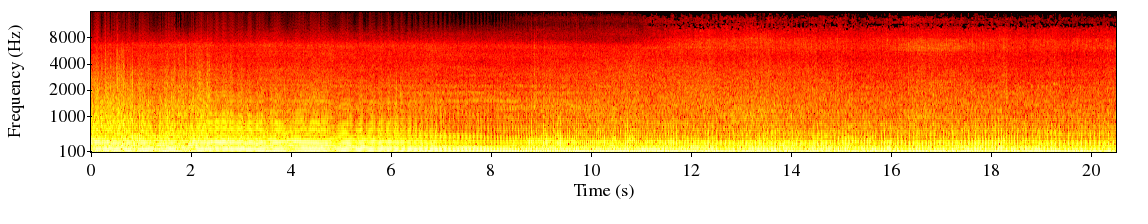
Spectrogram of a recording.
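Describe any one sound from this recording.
A motorcycle engine hums loudly up close, its pitch falling as it slows.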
